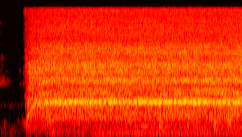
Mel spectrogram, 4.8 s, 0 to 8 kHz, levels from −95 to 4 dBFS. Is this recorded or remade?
recorded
